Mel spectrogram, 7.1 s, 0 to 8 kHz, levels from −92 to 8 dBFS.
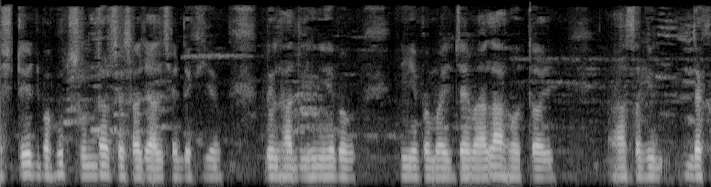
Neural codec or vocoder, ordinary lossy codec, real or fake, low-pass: vocoder, 44.1 kHz, 128 mel bands every 256 samples, BigVGAN v2; AAC, 32 kbps; fake; 7.2 kHz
